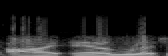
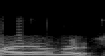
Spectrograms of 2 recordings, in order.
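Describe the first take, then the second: First: Firm, proclaiming I am rich; a speaker declaring rich to a crowd; confident affirmation. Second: High, unsure I am rich from the crowd; doubtful crowd echo. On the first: Shown as a demonstration. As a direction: lead the room in saying it boldly. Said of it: "have everybody stand up and say". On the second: Retold or imitated. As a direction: mimic a crowd that doesn't believe it. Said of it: "Everybody goes".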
